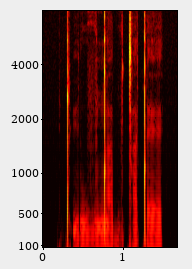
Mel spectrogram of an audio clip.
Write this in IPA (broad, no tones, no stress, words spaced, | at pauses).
ǃʼyɾuvu ŋ͡ǃabuǀaǃɛ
